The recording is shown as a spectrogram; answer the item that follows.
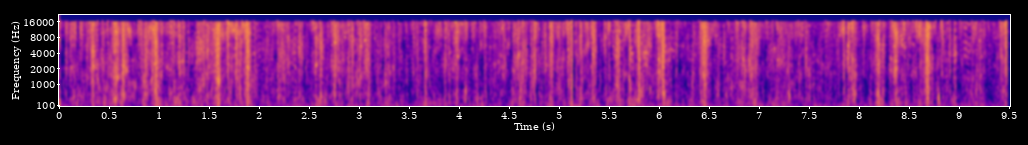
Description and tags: Glitchy tape
Reminds me of either a glitching digital recording or a damaged tape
